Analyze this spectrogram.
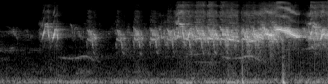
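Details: Sparrows in the morning chirp in a busy overlapping chorus of short, high, bright notes that grow denser through the clip.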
